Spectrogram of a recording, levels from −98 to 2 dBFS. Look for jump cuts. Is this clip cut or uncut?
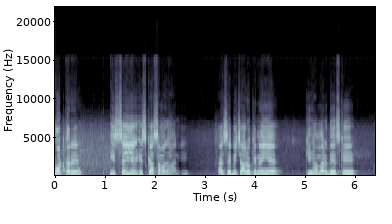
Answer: cut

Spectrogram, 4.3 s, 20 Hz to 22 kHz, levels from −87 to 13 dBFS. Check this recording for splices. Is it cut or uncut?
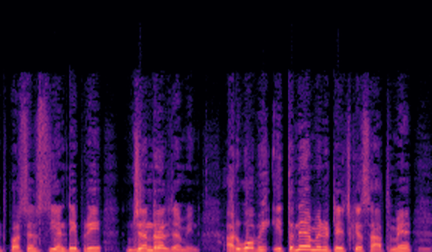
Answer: uncut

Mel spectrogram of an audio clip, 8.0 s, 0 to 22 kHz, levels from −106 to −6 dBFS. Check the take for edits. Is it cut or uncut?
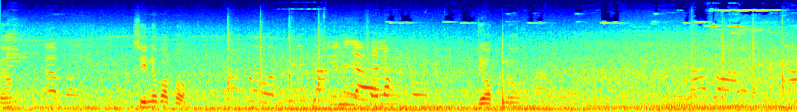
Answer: uncut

